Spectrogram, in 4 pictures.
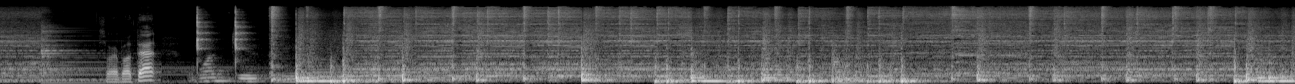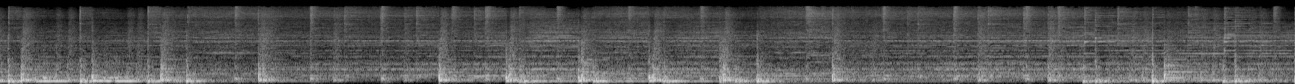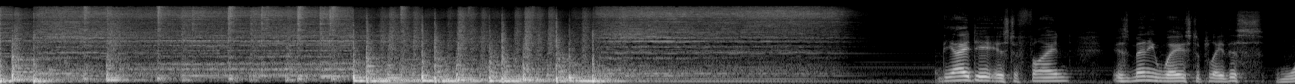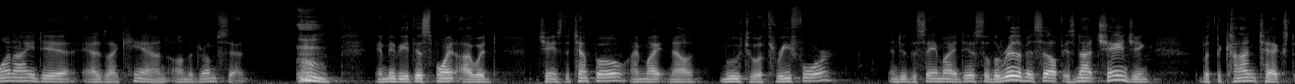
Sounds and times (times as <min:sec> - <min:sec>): Drum kit: 0:00.0 - 0:34.4.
